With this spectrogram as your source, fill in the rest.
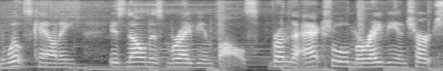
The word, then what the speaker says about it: Moravian Falls: 1845 hose Road and it's actually located in Moravian Falls North Carolina did I pronounce that right you did you did so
